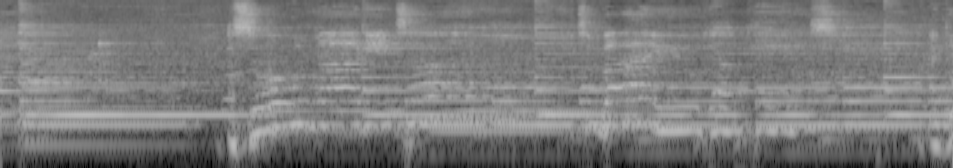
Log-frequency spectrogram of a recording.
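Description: Acoustic guitar strummed in steady chords while a man sings into a microphone; the sung line comes in about two seconds in, sliding in pitch over the chords.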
